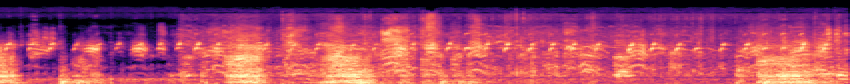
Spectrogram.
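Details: Common shelducks fighting on Two Tree Island, Essex, give harsh, honking, chattering calls in rapid overlapping bursts, with wind noise in the background.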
